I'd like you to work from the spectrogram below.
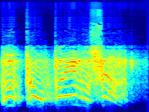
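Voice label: Serbian aircraft damaged mood high, speech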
